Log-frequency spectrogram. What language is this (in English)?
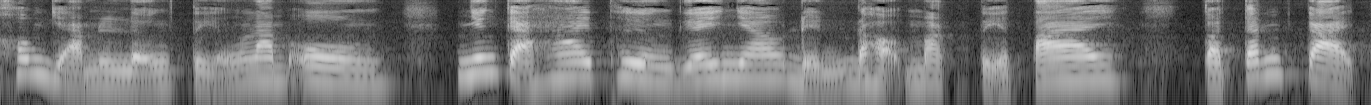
Vietnamese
